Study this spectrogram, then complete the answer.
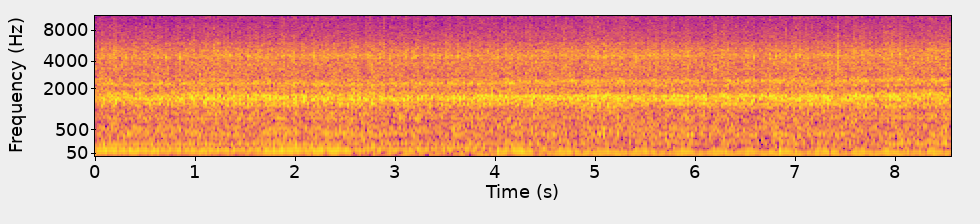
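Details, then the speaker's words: AE86 sitting over a decade, first run after stock engine swap with new fuel system: uneven idle with faint steady whine over it; owner suspects a giant vacuum leak, with worn, groaning, whining alternator bearing and dented pulley chewing the belt. "why isn't it running right oh probably a giant vacuum leak"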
